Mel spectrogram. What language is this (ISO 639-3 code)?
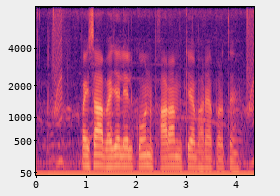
mai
